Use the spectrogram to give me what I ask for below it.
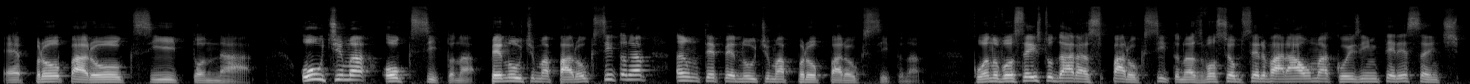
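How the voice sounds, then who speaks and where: A man giving an online grammar lesson, explaining word stress in a didactic way and slowly stressing syllables. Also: medium pitch, lively intonation, clean tone. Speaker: grammar teacher.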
